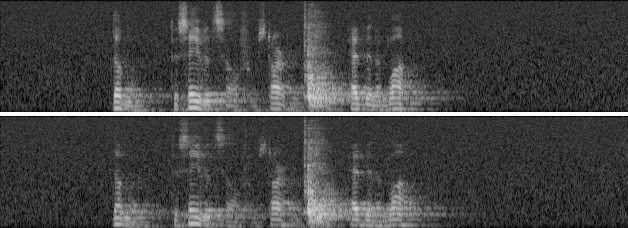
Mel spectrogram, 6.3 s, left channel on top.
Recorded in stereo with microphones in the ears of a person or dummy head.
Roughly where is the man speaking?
Left.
